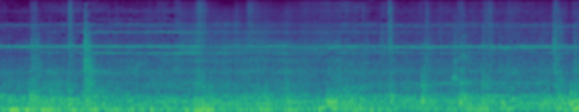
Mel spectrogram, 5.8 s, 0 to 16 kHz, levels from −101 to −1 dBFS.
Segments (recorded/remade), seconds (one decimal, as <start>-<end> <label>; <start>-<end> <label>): 0.0-1.8 recorded; 1.8-3.4 remade; 3.4-5.8 recorded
